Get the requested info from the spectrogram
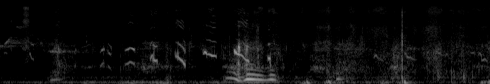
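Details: Boston Terrier puppies from one litter give thin, high squeaks and a wavering, bending whine in quiet indoor-like surroundings, with soft rustling and low human voices nearby.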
